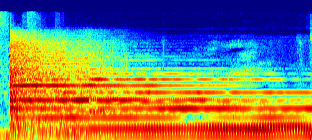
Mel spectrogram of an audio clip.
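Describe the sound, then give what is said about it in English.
A single loud strike of the Liberty Bell in Philadelphia, Pennsylvania, rings out with rich, steady overtones that hum and slowly decay over a few seconds, heard alone with no talking. “Sweet sound of freedom there. The Liberty Bell.”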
